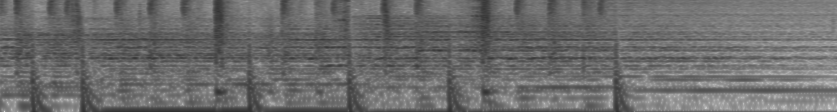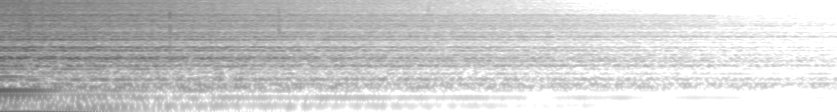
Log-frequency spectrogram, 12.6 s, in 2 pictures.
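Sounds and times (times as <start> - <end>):
chill trap music: 0.0 - 7.9.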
